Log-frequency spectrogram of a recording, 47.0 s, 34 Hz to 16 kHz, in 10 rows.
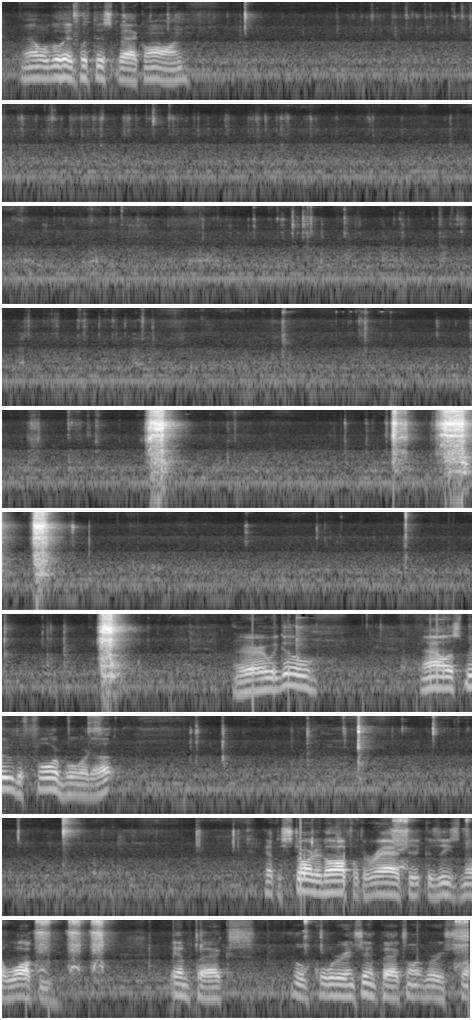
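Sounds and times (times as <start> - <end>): steady low hum: 0.0 - 46.9
impact driver bursts: 20.2 - 20.7, 22.7 - 24.2, 29.2 - 29.6.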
